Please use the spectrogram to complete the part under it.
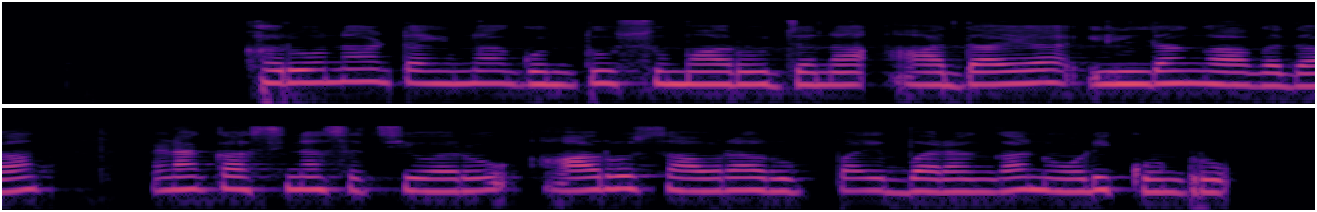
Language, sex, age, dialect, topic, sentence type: Kannada, female, 51-55, Central, banking, statement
